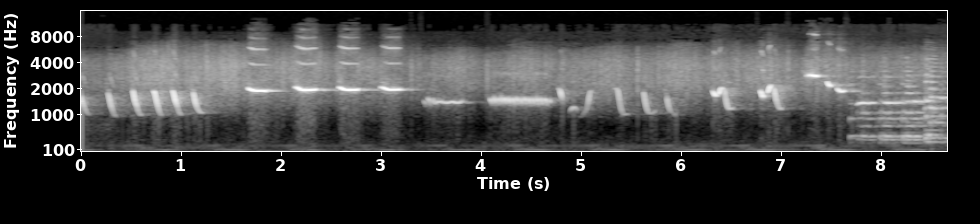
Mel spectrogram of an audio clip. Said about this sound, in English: and just some of my best memories of her are her listening to the song and just loving especially the sound of the birds.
